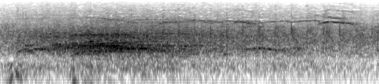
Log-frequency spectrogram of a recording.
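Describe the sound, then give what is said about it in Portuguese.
A crowd applauds steadily for several seconds at a swearing-in ceremony, a dense wash of clapping that swells early and then holds at an even level, with faint voices and cheers mixed in. “Vocês viram como eu sei arrancar aplausos, né?”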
